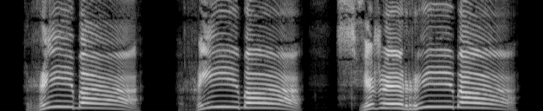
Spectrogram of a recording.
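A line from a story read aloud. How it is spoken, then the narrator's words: Street vendor's cry. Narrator (Russian): кричала ближайшая торговка рыбой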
